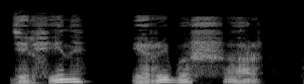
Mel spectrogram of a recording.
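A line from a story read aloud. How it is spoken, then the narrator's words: Muttered in dawning realization. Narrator (Russian): пробормотал Жак, до которого только что дошел смысл сообщения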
